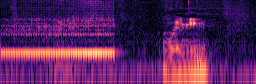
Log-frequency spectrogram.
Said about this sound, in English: Pete, the phone is ringing.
